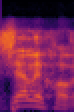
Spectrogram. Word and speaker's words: Zelechow: So they pronounce it Zelichov instead.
